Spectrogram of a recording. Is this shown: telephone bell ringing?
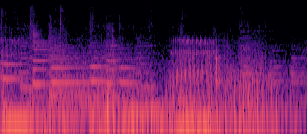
no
